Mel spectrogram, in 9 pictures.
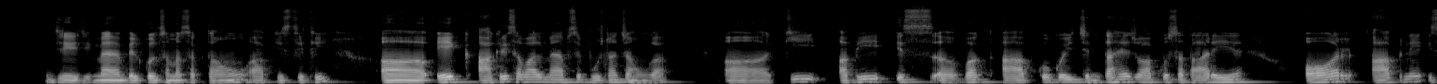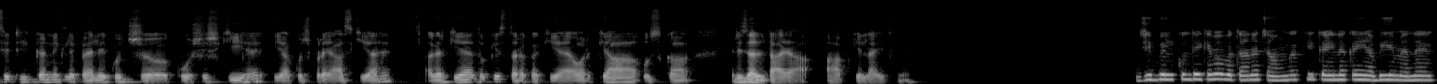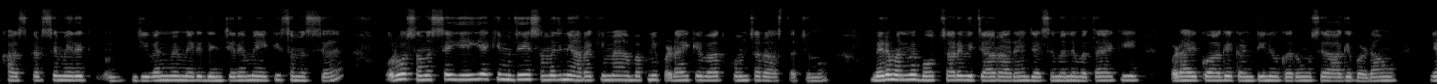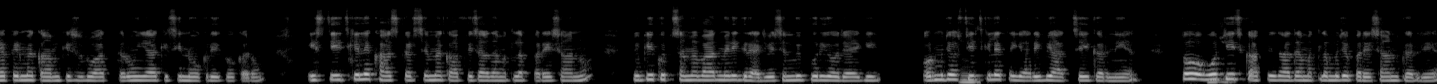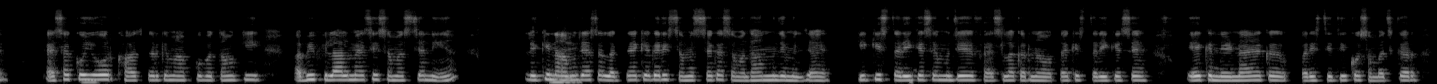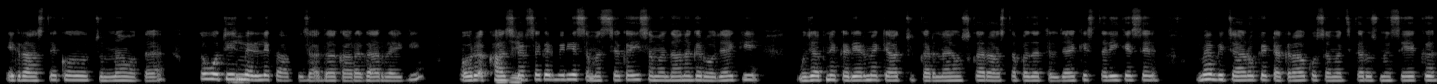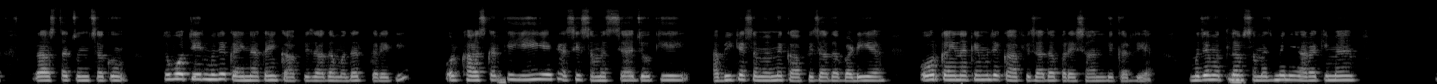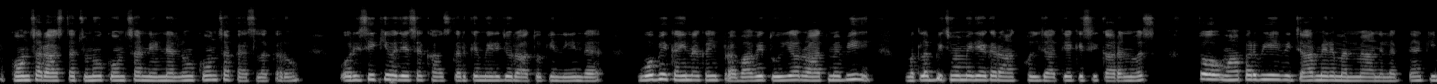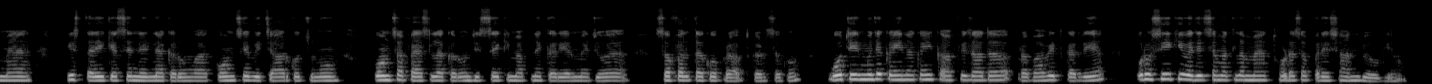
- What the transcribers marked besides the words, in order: other background noise; tapping; in English: "रिजल्ट"; in English: "लाइफ"; in English: "कंटिन्यू"; in English: "ग्रेजुएशन"; "कारगर" said as "कारागार"; in English: "करियर"; other noise; in English: "करियर"
- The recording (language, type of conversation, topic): Hindi, advice, बहुत सारे विचारों में उलझकर निर्णय न ले पाना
